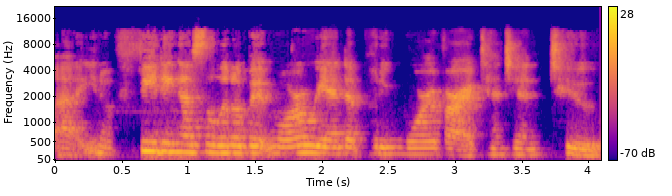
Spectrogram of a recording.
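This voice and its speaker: A woman with a fairly low voice talks at a fairly quick clip, keeping her intonation fairly even. She has an ordinary speaking voice. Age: 30s. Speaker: business coach and fitness influencer. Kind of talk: casual chat.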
